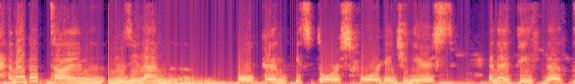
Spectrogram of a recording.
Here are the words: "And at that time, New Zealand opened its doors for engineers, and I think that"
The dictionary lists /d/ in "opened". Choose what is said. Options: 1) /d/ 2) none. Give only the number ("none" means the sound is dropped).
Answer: 1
